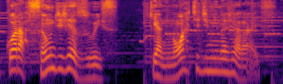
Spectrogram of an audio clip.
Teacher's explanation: é possível notar o som de R chamado de glotal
